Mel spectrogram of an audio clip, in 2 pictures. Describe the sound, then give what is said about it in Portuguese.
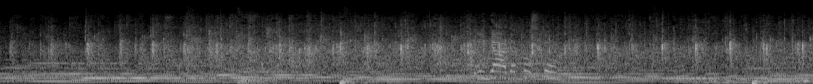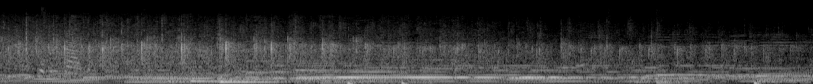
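A church audience applauds Jesus steadily for several seconds, a dense wash of many hands clapping at a moderate level, with voices and some music-like tones mixed underneath. “Você consegue aplaudir a Jesus?”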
